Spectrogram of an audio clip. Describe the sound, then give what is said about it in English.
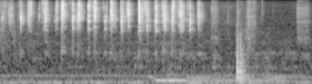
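A coffee maker brewing gives off faint, irregular pattering clicks and drips, with a low steady hum underneath and one brief louder gurgling spurt near the end. “I don't know what that was. It sounded like coffee. It sounded like a coffee maker.”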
